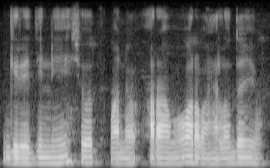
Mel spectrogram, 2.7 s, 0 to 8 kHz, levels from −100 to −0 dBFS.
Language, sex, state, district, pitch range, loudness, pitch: Chakma, male, Tripura, Unakoti, 95-100 Hz, -20 LUFS, 100 Hz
